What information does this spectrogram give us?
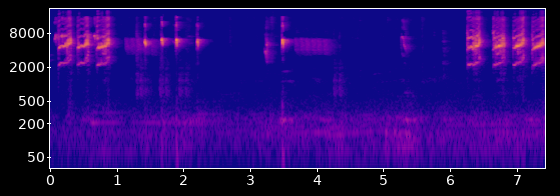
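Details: Sunbird song meant to stimulate other birds to sing: three harsh high chirps, then a few thin piping notes and a sustained whistle, ending in a further group of four loud rasping chirps.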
